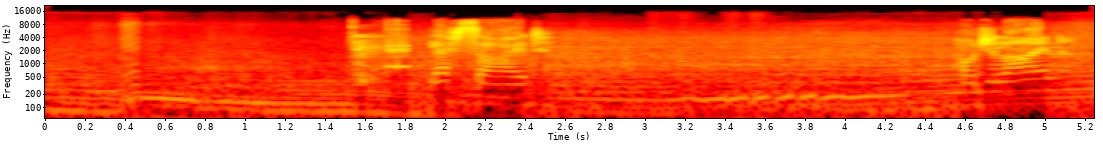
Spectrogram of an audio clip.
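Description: A racing car engine drones and shifts pitch.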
